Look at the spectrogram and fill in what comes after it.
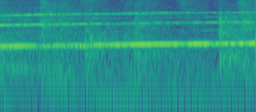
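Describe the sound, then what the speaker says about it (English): Fire alarm in the video game Life is Strange, a steady electronic tone with high harmonics droning throughout, moderately loud with faint pulsing in the background. "do you hear that fire alarm? That means you should be outside."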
